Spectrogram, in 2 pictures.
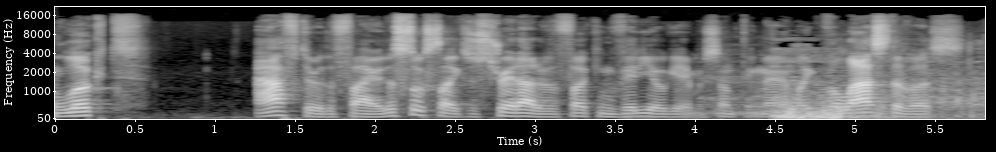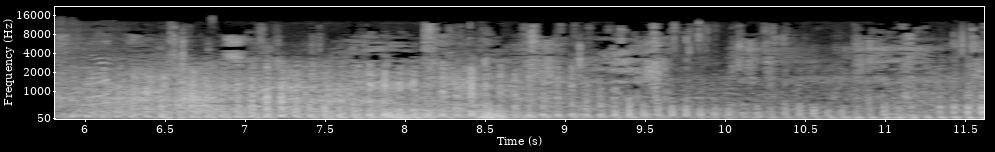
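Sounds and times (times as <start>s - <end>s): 
speech: 0.0s - 0.6s, 1.3s - 6.0s, 6.9s - 7.2s
helicopters droning with rotor chop: 3.9s - 11.6s.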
